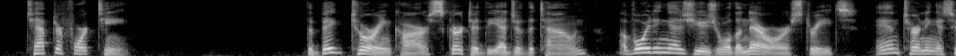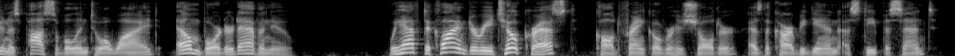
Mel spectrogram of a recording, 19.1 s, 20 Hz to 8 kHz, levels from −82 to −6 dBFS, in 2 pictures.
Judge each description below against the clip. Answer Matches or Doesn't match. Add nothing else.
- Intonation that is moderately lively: Doesn't match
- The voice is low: Matches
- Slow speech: Doesn't match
